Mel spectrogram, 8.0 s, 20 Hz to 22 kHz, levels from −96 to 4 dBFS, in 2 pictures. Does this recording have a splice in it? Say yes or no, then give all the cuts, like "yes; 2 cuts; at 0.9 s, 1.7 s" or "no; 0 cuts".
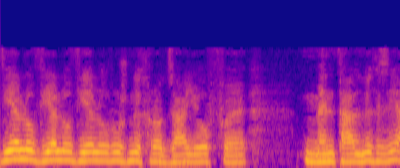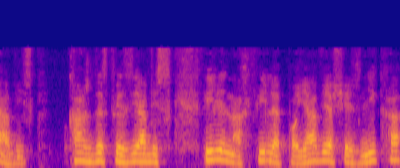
yes; 1 cut; at 4.6 s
